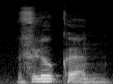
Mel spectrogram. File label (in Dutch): "vloeken", Dutch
